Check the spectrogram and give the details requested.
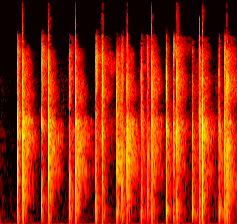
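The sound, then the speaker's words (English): A short run of about ten crisp hand claps given as a shout-out to Toronto, in a quick, fairly steady rhythm, sharp and bright, lasting under three seconds with no talking over them. “I think we should do a little clap.”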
